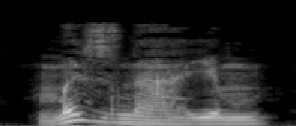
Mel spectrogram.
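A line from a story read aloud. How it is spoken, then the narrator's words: Quiet words. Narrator (Russian): негромко произнес мистер Уизли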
